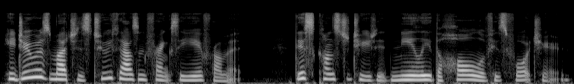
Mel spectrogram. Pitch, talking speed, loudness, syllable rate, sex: 220 Hz, 210 wpm, -20 LUFS, 5.5 syllables/s, female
